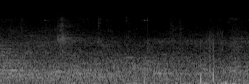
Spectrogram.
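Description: Bus stand background: a steady low hum of distant voices and activity, with light footsteps on concrete.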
